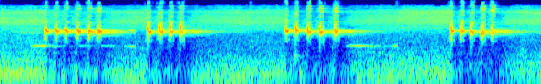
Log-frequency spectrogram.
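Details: Yellow-vented bulbul, a lively long-rolling song used as a lure for trapping and provoking other bulbuls: short chattering bursts of rapid notes, repeated roughly every one and a half seconds, with a faint steady tone in between.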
